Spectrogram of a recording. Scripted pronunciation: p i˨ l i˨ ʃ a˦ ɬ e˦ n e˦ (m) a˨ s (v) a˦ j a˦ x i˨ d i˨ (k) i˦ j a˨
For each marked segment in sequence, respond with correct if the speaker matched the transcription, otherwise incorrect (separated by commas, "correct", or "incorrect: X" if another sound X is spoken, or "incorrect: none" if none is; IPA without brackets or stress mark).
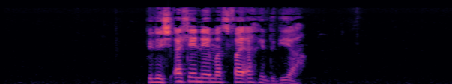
correct, incorrect: f, incorrect: ɡ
